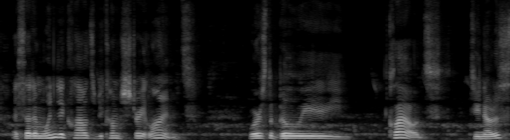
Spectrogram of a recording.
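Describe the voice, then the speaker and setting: Moderate pace amid noticeable background noise. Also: woman. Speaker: vlogger. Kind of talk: casual vlog monologue. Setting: outdoors.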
